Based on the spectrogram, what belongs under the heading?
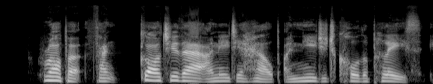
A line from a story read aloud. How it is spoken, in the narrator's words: he said in a breathless and hurried voice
